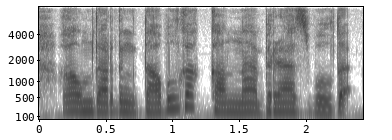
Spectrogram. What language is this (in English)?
Kazakh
